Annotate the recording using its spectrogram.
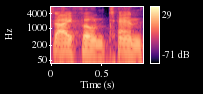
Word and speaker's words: iPhone X: Apple's new flagship phone is the iPhone X, which is pronounced iPhone 10 for some reason.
